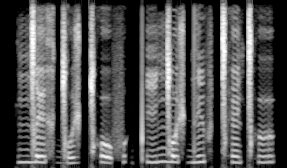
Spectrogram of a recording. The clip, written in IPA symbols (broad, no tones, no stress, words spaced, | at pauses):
ŋ͡ǀexɡ͡ǀoʒǀʰof | pʼiŋ͡ǀoʃ dĩfǀʰẽǀʰɯ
